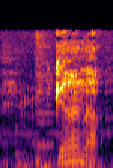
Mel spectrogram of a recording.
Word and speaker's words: going to: In conversational English, we often pronounce going to gonna. For example, tonight I'm going to study. Tonight I'm gonna study.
